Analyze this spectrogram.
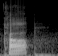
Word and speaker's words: Koepp: I don't think you elongate Koepp? the O though. Koepp.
